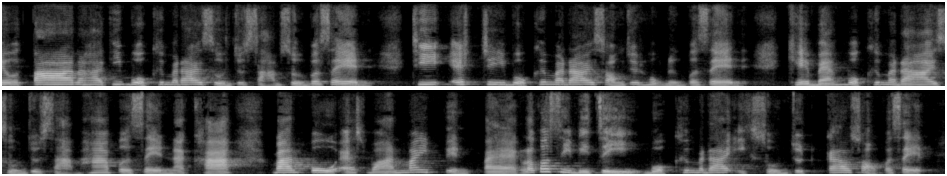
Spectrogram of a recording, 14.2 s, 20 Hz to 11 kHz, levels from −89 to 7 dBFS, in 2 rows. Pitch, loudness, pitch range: 225 Hz, -25 LUFS, 195-255 Hz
